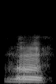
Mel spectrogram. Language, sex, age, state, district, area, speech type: Hindi, male, 45-60, Uttar Pradesh, Mau, rural, conversation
